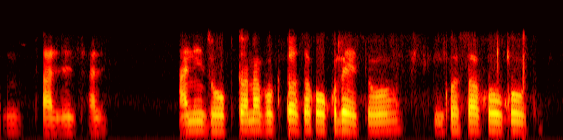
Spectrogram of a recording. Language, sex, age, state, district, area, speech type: Marathi, male, 18-30, Maharashtra, Sindhudurg, rural, conversation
